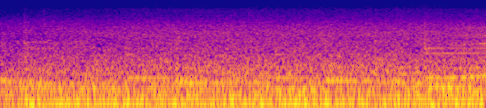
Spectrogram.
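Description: An underground river cascades through a cave in Sardinia's Supramonte, a steady broad rushing roar of water, loud and constant with no talk over it.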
